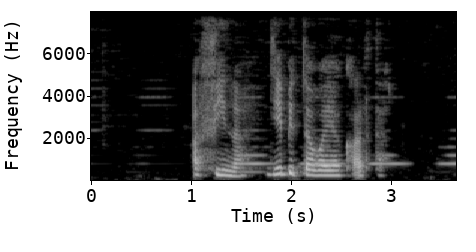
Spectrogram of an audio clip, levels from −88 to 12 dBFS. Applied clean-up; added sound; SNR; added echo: classical method Wiener filter.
